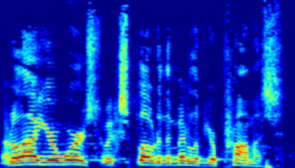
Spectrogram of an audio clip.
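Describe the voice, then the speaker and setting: Husky high-voiced preacher in his sixties. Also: fairly quick. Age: 60s. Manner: rhythmic repeated phrases, swells into chanted shouting. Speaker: pastor. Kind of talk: live sermon. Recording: long hall reverb, faint music behind.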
